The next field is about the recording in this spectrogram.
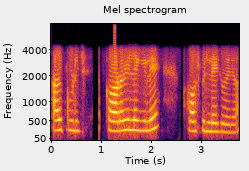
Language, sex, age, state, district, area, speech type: Malayalam, female, 18-30, Kerala, Wayanad, rural, conversation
